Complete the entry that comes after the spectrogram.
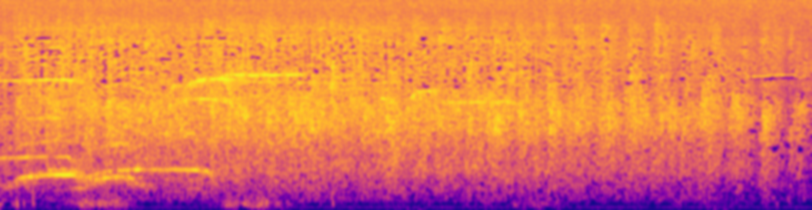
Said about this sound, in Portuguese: Uma salva de palmas para os dois, inclusive.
